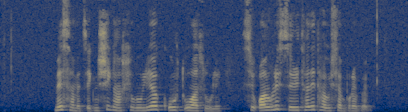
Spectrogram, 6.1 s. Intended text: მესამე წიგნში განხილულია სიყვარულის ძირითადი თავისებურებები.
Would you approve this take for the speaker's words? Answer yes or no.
no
